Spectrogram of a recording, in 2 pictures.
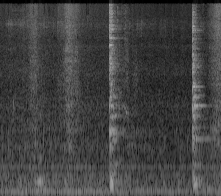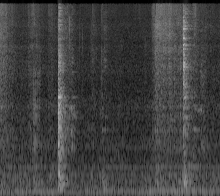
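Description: Vegetables for dinengdeng with saluyot and sitaw are stirred in a pot, a low simmer running underneath while four or five sharp metallic scrapes and clanks of the spoon against the pot ring out at irregular intervals.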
